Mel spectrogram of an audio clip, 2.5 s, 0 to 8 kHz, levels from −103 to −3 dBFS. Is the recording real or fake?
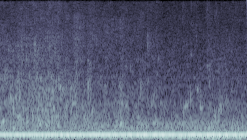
real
